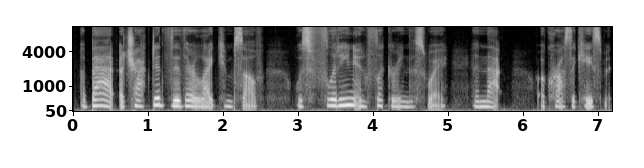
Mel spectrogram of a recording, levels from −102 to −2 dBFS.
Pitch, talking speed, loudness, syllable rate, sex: 220 Hz, 140 wpm, -21 LUFS, 4.6 syllables/s, female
